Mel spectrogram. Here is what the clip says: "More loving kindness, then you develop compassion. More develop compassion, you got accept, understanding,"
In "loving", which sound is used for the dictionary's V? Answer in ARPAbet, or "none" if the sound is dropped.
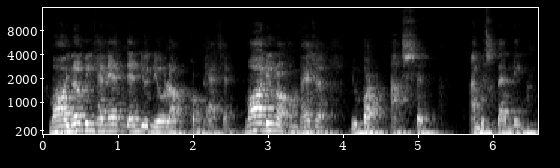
W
